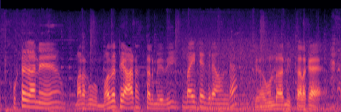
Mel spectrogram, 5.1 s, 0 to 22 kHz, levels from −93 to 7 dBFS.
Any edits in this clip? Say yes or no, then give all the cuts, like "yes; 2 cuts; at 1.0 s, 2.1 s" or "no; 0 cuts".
yes; 2 cuts; at 1.0 s, 2.7 s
